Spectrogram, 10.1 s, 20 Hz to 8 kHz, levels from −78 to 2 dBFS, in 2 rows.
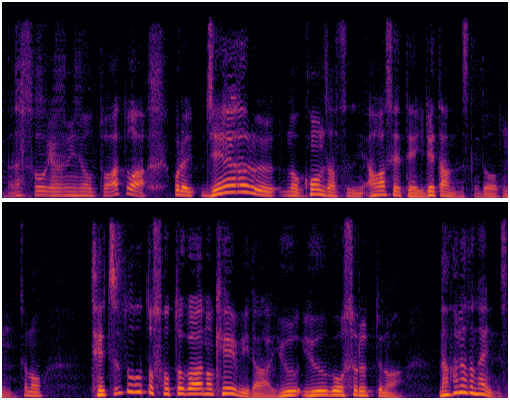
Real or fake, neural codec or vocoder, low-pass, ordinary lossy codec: fake; codec, 16 kHz, 0.8 kbps, ZipCodec; 7.2 kHz; none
